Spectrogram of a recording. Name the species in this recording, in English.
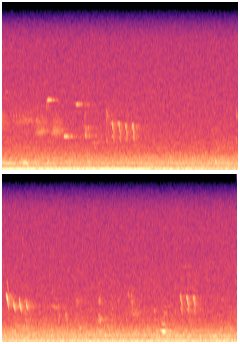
Song Sparrow, American Goldfinch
